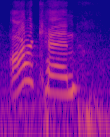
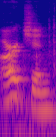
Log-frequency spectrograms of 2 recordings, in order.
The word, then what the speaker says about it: Archen: whomever which you mean arkhan arkhan or archen however you want to pronounce his name arkhan who evolves into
